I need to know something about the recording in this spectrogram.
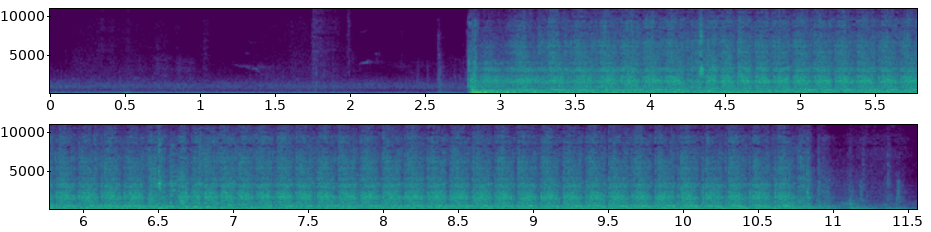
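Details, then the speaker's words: Farmall Super C tractor with points ignition and a no-start: starter churns the engine steadily for eight seconds without catching; no voltage fluctuation at the coil negative while cranking, so the points are probably stuck closed or the circuit is shorted closed. "and we see we don't really have any fluctuation there which tells me that the points are stuck closed probably or there's something that's shorted closed on that circuit"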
